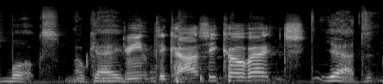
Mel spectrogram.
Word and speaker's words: Kovacs: Okay, You mean Takashi Kovacs? yeah, Takashi Kovacs or Kovacs is the I think that's the Slavic pronunciation of it. I think it may be Bosnian, or Serbian, something like that.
